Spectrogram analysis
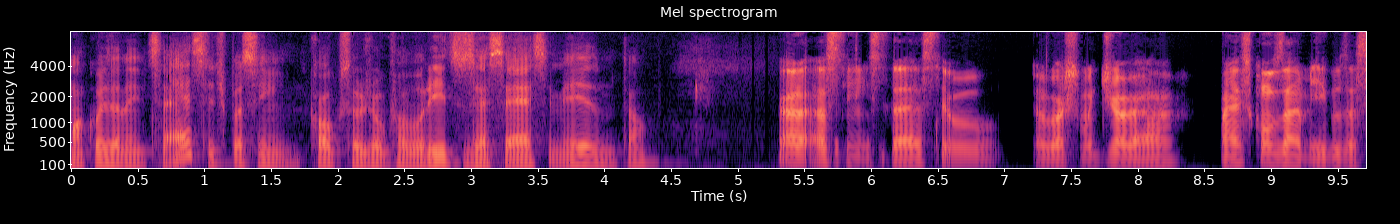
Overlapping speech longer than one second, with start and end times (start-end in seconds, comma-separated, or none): none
